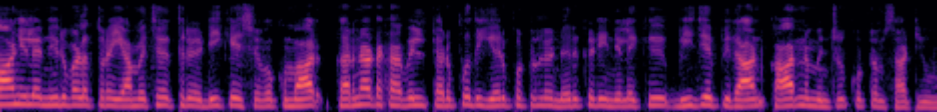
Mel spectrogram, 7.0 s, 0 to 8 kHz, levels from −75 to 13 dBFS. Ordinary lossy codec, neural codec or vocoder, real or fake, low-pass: AAC, 48 kbps; codec, 44.1 kHz, 7.8 kbps, Pupu-Codec; fake; 7.2 kHz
